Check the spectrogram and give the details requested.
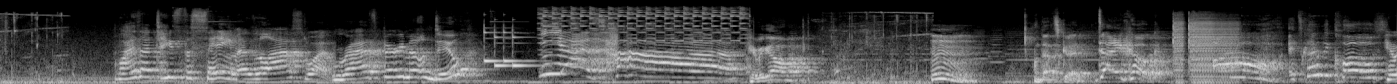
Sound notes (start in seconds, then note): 5.4 bell dings; 11.7 buzzer dings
